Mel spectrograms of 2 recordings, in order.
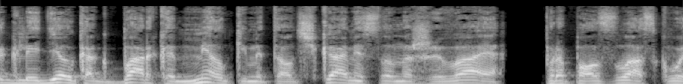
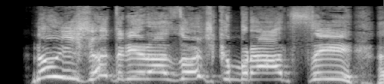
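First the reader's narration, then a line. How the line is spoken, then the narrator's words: Joyful shouting. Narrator (Russian): радостно кричал он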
